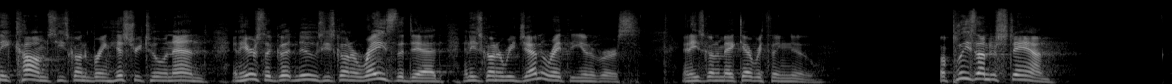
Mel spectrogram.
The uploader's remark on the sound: Easter Weekend at The Journey Church in Moncton.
